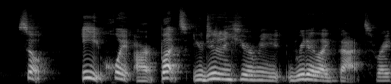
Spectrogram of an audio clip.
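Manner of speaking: ordinary talk, nothing marked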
